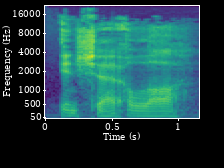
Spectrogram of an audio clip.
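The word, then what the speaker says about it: إن شاء الله: in Father Bel longer and finally we end with the S H sound and sometimes a oo sound but it's mostly silent so put it all together and it's insh Allah in Allah or sometimes in but again the U at the end is mostly silent so let's practice together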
